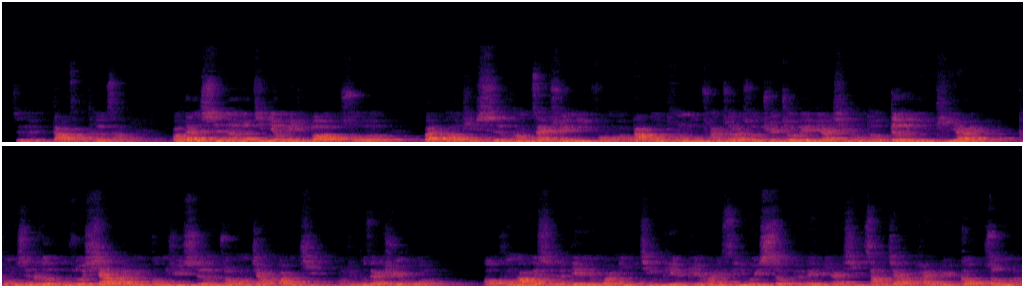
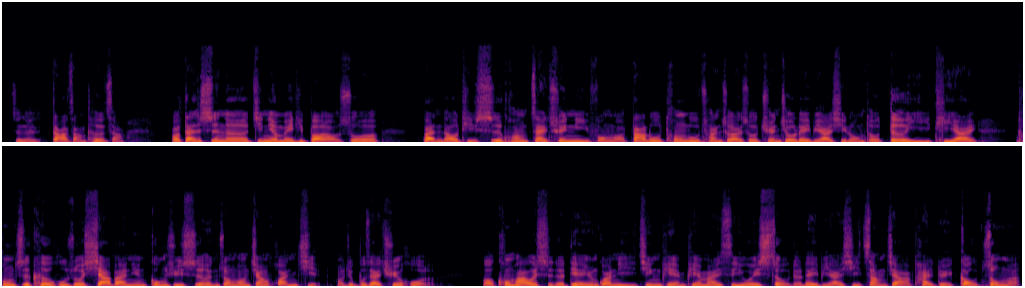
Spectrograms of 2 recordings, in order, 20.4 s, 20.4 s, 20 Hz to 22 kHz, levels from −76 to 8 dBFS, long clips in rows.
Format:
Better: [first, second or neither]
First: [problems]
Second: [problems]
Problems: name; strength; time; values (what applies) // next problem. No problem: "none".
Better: second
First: room echo; noticeable; dies away in 1 s // off-mic speech; far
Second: none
